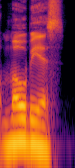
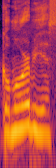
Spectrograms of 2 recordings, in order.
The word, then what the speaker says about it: Morbius: Uh Mobius I keep I always say Morbius Mobius backwards Morbius. I said it right the first time. Morbius.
